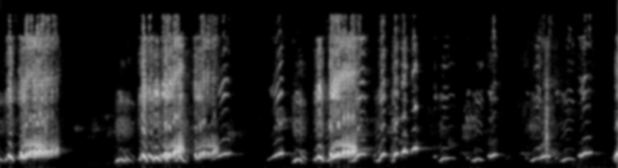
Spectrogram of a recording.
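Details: White-rumped shama, murai batu, master song for training birds: loud harsh buzzy bursts followed by a series of short rising whistled notes, each repeated about every quarter second.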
